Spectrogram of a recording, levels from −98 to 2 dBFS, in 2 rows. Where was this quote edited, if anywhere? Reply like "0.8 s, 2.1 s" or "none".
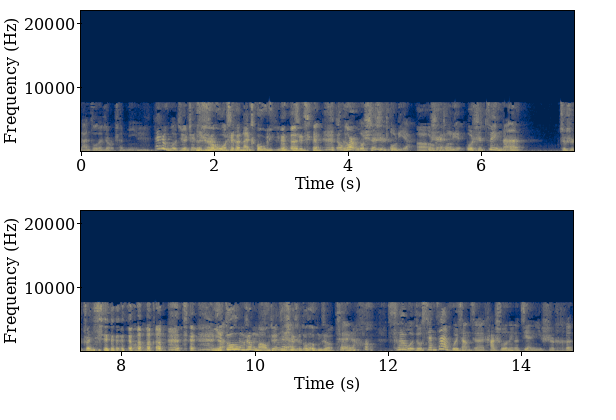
none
